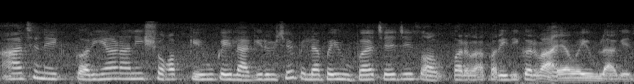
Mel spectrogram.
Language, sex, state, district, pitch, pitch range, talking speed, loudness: Gujarati, female, Gujarat, Gandhinagar, 235 Hz, 220-245 Hz, 225 wpm, -14 LUFS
